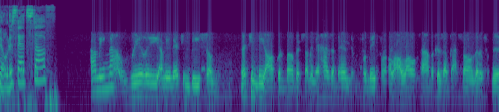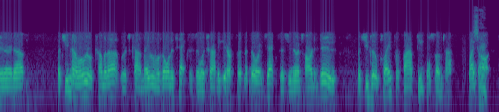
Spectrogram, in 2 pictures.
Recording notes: Last we have a secret country phone call.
